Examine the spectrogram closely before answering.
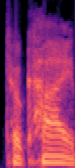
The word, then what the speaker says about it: Tokaji: excited um this is a whiskey finished in Tokai barrels good job on the pronunciation I know I practice Yeah 124.64 proof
